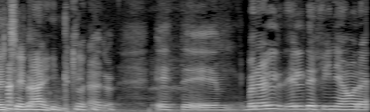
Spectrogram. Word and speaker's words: Echenike: Claro, le pone una K en lugar de la Q, para que la pronunciación pueda ser esa, Echenike.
